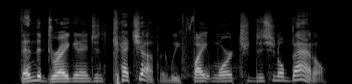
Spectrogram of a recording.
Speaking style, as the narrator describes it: snapped Ashnod

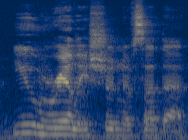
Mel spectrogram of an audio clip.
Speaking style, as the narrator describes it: he chuckled

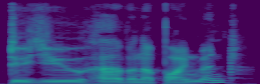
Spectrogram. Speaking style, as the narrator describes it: the secretary asked

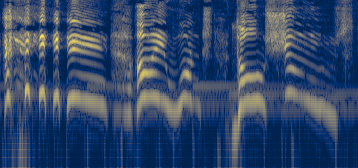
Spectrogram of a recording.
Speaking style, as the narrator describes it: cried

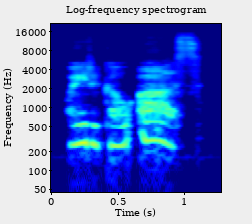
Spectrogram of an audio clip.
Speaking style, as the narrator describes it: Rolly whispers

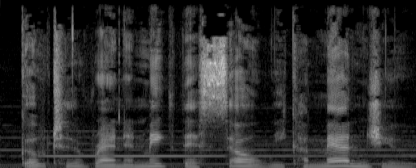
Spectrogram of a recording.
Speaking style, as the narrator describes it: they growled

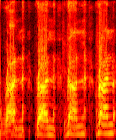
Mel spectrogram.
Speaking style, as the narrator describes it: starts just like shouting

